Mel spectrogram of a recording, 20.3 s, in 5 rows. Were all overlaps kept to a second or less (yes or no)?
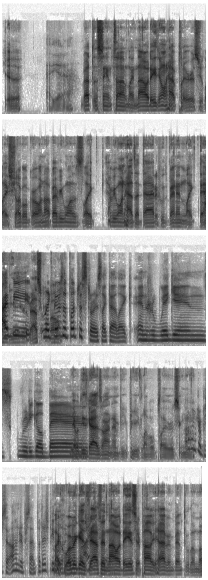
no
